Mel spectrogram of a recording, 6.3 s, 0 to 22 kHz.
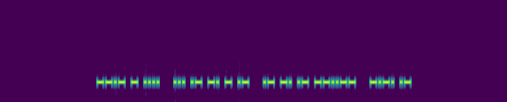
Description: Morse code, heard as a keyed tone, about 41 wpm, 700 Hz. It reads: QTH SANTA ANA, CA
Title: K1USN SST QSO Practice 45wpm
